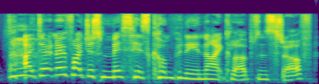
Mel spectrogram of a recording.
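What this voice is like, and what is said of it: Weak put-on Irish accent. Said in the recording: “I'm going to do this all in Irish accent. ... She can't do an Irish accent.”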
